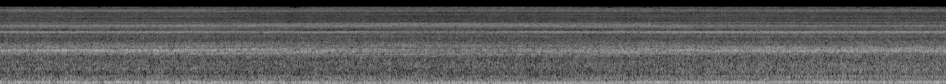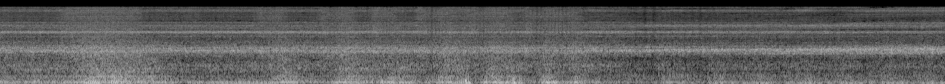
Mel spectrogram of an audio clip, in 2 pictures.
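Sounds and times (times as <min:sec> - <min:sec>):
car engine idling and sputtering: 0:00.0 - 0:18.9.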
